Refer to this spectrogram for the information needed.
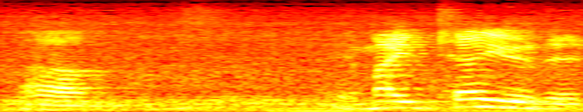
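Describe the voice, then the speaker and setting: A man talks very slowly, with noticeable background noise and audible room echo around him. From US West Coast, Los Angeles. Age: 60s. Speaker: recovering alcoholic AA speaker. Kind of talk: recovery testimony. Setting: in-person meeting room. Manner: halting, many fillers.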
